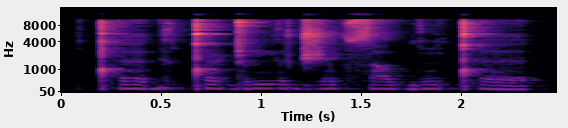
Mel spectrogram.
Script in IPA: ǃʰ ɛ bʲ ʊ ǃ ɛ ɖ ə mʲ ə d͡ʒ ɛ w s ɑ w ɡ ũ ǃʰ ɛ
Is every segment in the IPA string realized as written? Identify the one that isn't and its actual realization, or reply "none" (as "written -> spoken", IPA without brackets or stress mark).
none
